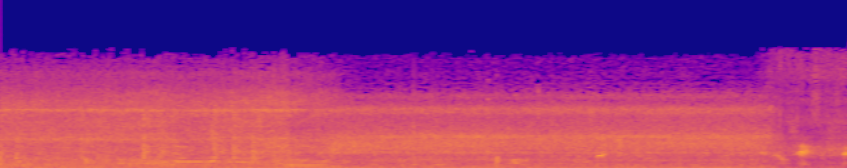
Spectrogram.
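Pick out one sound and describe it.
Many people murmur in the background.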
